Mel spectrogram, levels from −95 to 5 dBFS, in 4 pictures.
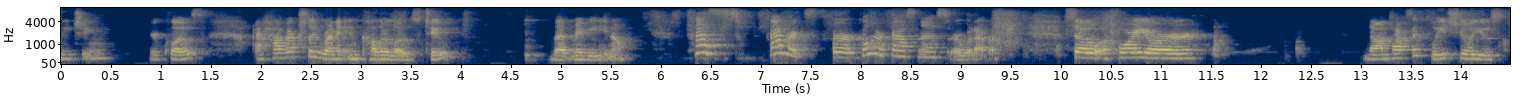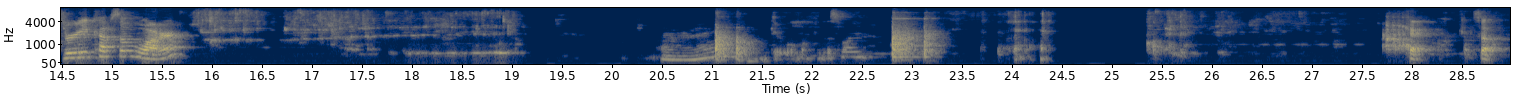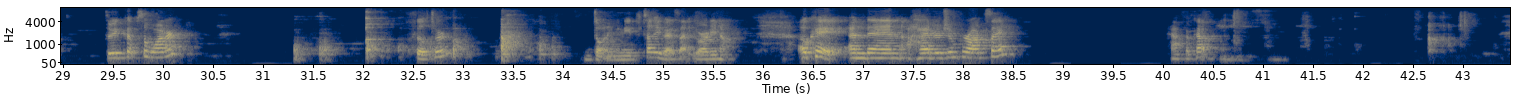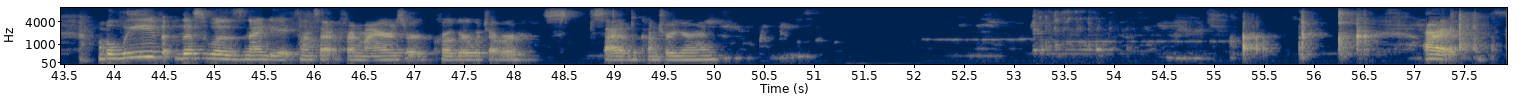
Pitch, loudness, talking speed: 250 Hz, -22 LUFS, 85 wpm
